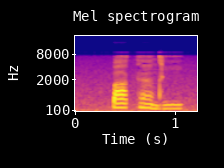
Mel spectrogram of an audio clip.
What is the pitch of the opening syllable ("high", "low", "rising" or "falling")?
high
